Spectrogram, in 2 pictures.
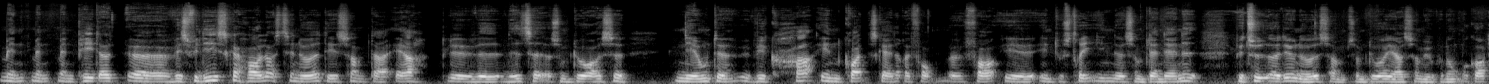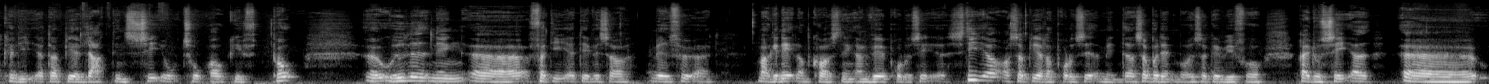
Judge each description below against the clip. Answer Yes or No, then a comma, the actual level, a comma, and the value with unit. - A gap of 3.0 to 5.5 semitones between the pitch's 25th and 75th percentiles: No, narrow, 2.6 semitones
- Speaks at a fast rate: No, average, 180 wpm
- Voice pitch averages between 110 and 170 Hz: Yes, low, 135 Hz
